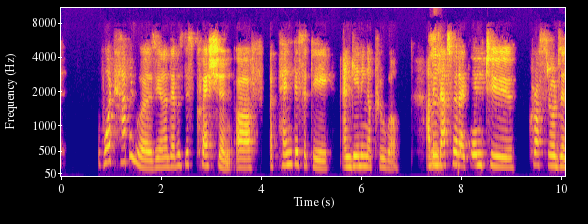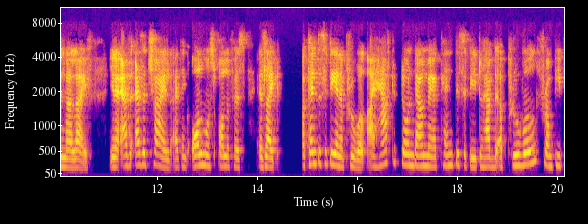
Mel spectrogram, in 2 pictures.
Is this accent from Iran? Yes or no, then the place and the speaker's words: no; India; moved away as an adult; now in United Kingdom; I come from India originally.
